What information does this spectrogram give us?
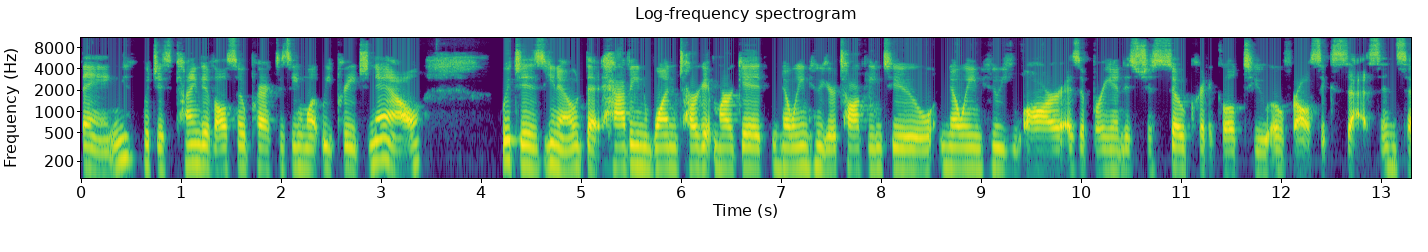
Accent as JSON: {"language": "English", "region": "Missouri", "country": "United States", "tie": "born or raised there", "also_born_or_lived": "Chicago", "said": "moved back to my hometown in Missouri"}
